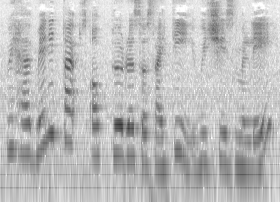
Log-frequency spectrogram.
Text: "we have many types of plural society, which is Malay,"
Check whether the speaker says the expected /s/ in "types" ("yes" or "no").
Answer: yes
